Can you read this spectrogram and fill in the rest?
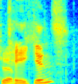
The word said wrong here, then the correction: Takis: Takis? Takis? Wow, where did you get these?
